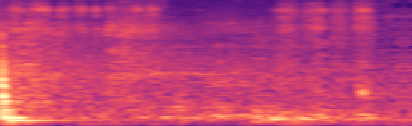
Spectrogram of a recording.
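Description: Pens scratching on paper as two people sign documents at a table, with a sharp tap right at the start.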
